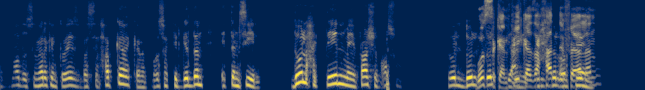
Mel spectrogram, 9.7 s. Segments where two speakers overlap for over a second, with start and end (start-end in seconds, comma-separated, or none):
7.1-8.9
